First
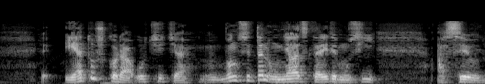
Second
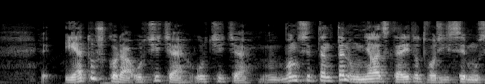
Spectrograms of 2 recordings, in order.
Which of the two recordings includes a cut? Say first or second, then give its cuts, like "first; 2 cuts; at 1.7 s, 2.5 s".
first; 3 cuts; at 1.3 s, 2.5 s, 3.3 s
